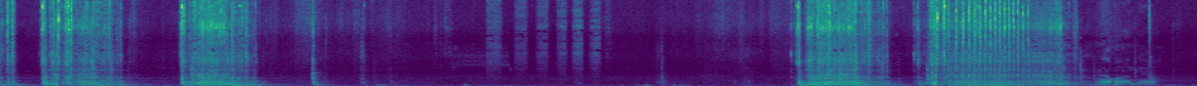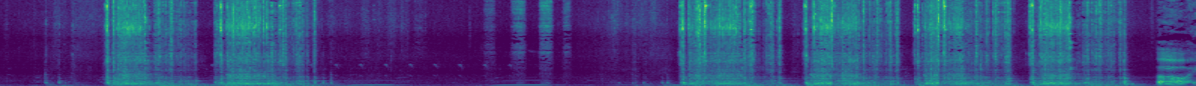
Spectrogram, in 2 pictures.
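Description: Small gas engine on a wheel-line irrigation mover being coaxed to start with starting fluid. It comes to life in several short bursts of one to four seconds each and dies again every time.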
